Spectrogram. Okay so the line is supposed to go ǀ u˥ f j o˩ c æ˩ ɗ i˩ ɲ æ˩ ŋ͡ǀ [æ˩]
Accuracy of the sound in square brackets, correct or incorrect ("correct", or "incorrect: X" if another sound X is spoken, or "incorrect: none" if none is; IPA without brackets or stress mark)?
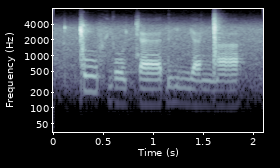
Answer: incorrect: a˩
